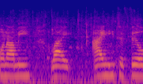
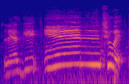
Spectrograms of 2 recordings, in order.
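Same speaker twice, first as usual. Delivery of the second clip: high slow sing-song intro; 10 semitones higher, much slower than usual. Acted.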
